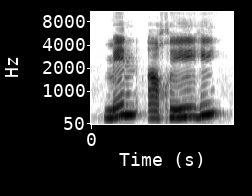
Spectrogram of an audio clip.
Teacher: نون ساکن کے بعد حروف ہلکی میں سے حمزہ ہے تو نون ساکن پر اظہار کریں گے، غنہ نہیں کریں گے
